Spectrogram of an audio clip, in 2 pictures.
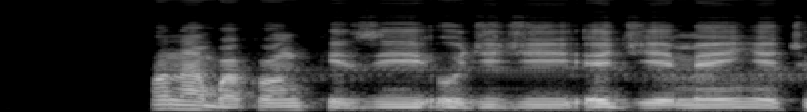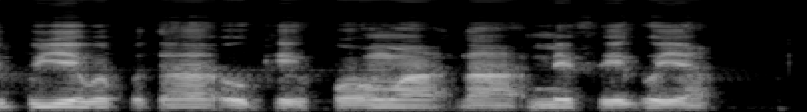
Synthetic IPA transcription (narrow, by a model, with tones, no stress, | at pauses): ɔ˦na˨a˨ɡ͡ba˨kɔ˦ŋ̩˦ke˨zi˦o˨d͡ʒi˦d͡ʒi˦e˦d͡ʒi˨e˨me˦i˦ɲe˦tu˦ku˦je˦˨we˦pʊ˨ta˦o˨ke˨kʷɔ˦ŋʷa˦na˨m̩˦me˦fe˦ɡo˦ja˦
